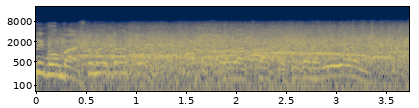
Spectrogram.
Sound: audience applauding

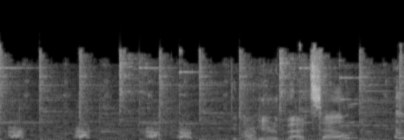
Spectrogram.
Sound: sound of a barking dog

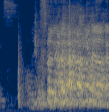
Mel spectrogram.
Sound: laughter

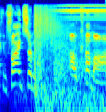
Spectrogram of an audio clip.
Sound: explosion

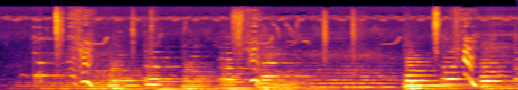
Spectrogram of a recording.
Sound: sounds of removing burrs

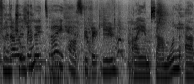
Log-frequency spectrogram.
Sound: teacher and parent talking

